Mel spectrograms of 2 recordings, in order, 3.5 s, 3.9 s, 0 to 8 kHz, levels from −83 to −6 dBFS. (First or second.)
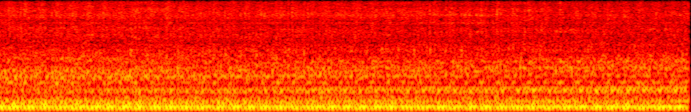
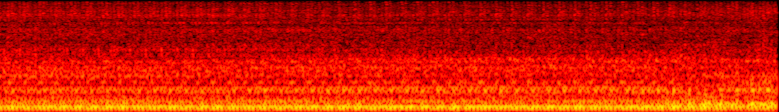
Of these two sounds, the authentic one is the second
